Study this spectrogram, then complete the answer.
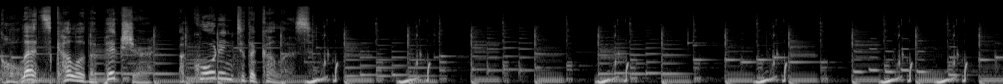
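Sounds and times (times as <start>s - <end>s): background music: 0.0s - 10.0s
cartoon plop sound effects: 8.8s - 9.8s.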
